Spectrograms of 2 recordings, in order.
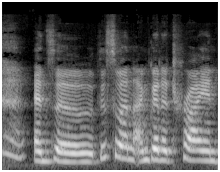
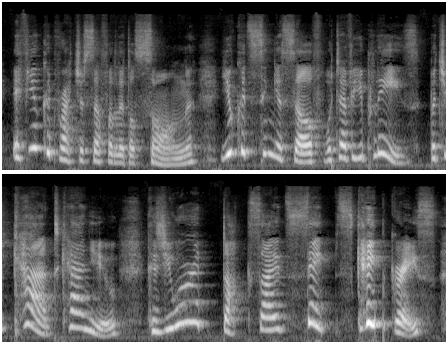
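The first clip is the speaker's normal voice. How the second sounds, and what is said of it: Performs a fictional character's voice. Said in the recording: “do my best Yaskir voice,”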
